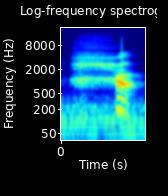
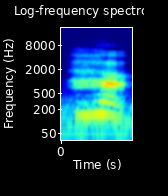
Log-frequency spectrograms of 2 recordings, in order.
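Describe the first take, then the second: First: Ha like fogging glasses; breathy ha. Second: ح, ha rasped from the back of the throat; ha scraped in the throat; raspy ha. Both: Shown as a demonstration.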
